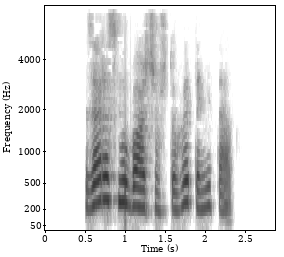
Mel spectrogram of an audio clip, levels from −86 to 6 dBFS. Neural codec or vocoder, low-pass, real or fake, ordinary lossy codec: none; 7.2 kHz; real; MP3, 32 kbps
